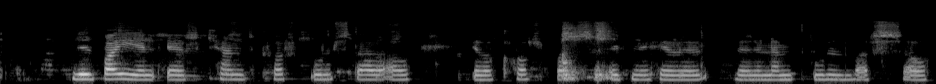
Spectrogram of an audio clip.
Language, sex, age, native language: Icelandic, female, 18-19, Icelandic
